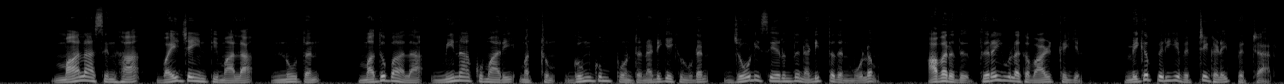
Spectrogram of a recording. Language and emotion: Tamil, neutral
